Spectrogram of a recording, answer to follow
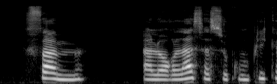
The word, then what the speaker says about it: femme: Dans femme, nous entendons bien A, fa, A, mais nous ne le voyons pas. C'est un E, mais ici, le E est prononcé comme un A.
